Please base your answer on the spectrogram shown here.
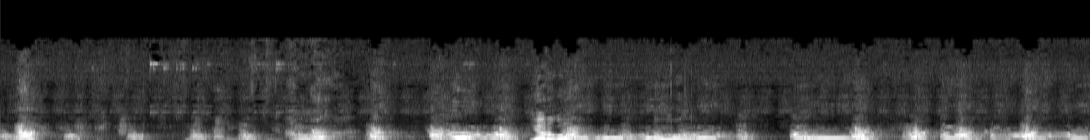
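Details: Young Plott hound, eight months old, barking and baying in the middle of a fight after release; strong wavering, sliding barks in quick series, mixed with people talking.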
